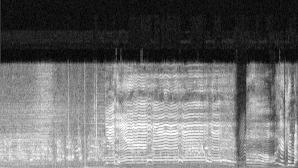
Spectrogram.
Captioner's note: screams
